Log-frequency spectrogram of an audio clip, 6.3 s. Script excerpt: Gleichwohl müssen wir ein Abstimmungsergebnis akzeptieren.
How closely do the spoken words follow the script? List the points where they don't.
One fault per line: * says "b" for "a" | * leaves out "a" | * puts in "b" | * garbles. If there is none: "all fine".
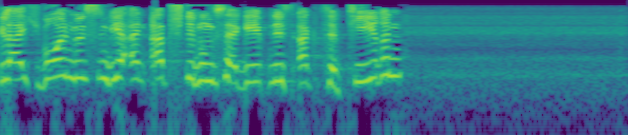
all fine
